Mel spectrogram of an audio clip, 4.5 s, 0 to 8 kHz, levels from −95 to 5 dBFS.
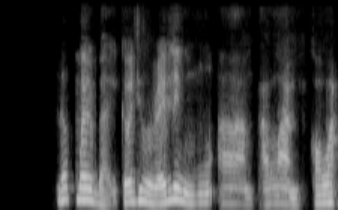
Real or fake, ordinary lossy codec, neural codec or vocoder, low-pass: fake; AAC, 32 kbps; codec, 16 kHz, 1.1 kbps, Voila-Tokenizer; 7.2 kHz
